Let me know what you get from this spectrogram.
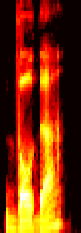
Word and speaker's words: Woda: The letter W is almost always pronounced like the V in the English word very. Read number 1. – Woda.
